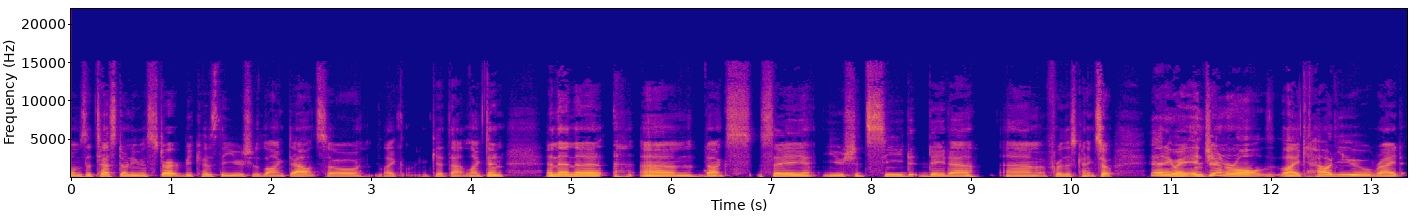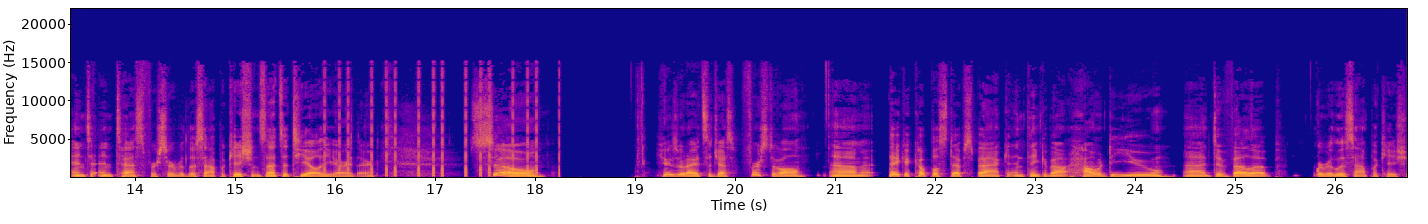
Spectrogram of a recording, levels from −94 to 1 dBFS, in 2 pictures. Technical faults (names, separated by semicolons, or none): damaged data in a compressed stream; GSM signalling bursts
